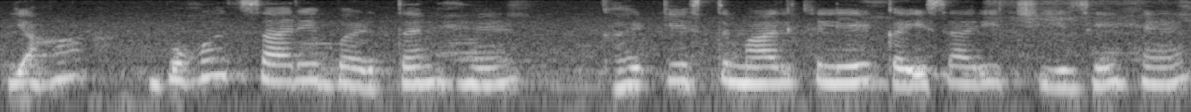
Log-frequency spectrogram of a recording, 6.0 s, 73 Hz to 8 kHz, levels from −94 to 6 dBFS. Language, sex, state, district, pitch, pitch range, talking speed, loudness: Hindi, female, Madhya Pradesh, Katni, 250 Hz, 235-270 Hz, 140 wpm, -16 LUFS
